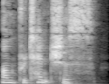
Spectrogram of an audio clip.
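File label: "unpretentious", British English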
